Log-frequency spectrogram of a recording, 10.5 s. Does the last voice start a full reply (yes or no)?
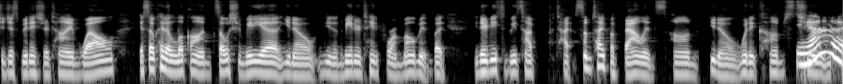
yes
